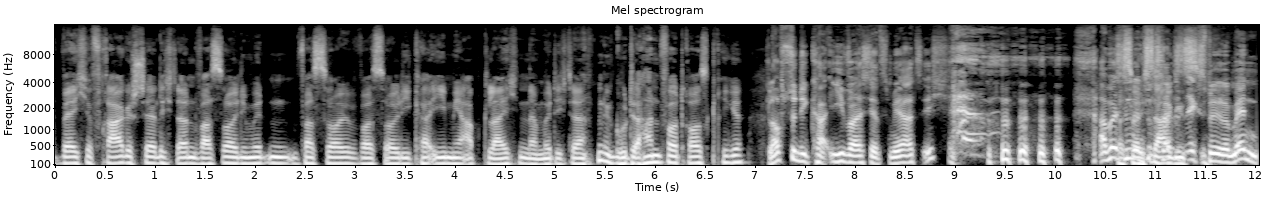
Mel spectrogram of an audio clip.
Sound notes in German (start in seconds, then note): 9.0 gelächter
